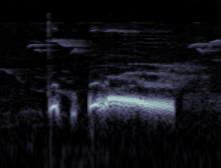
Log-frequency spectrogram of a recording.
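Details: Single spotted dove phrase: two short notes followed by a long, steady, low coo, with faint thin chirps from other birds.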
